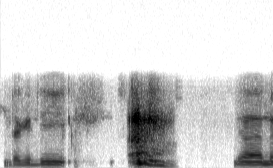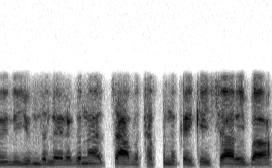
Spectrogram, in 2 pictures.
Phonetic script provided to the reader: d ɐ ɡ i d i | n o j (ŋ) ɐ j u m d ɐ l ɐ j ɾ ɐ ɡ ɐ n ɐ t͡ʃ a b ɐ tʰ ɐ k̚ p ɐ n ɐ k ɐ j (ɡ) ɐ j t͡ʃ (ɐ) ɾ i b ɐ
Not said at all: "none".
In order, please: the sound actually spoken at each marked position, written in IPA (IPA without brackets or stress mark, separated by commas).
n, k, a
